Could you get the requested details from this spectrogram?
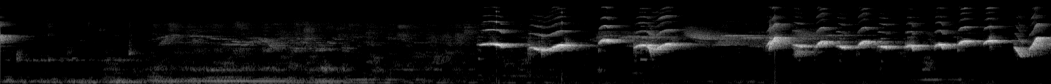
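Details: Female oriental magpie-robin in ngobra calling meant to prompt males to answer: after about five seconds of near quiet with faint low sounds, rapid swooping whistled notes begin and quicken into a dense repeated series.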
